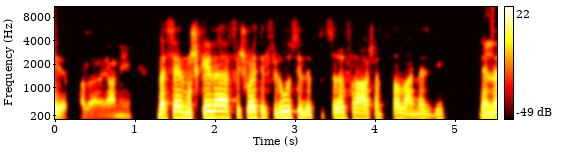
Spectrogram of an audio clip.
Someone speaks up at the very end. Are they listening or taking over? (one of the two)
listening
